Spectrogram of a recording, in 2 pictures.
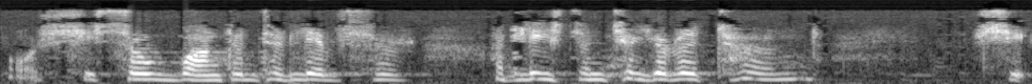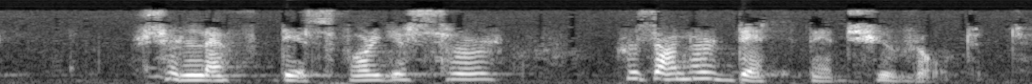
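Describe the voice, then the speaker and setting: An actress playing a mournful, deferential older housekeeper in an old-time radio drama, her voice husky and breathy. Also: mid-range voice, heavily acted. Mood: sorrowful. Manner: slow, hushed, deferential. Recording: dull, muffled vintage radio recording.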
